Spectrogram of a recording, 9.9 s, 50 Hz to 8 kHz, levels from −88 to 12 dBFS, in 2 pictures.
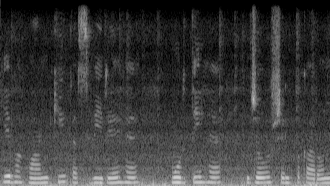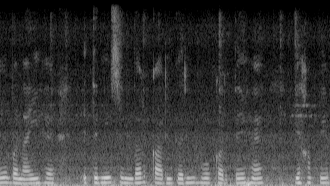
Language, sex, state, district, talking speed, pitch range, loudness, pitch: Hindi, male, Chhattisgarh, Raipur, 120 wpm, 195-215 Hz, -17 LUFS, 205 Hz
